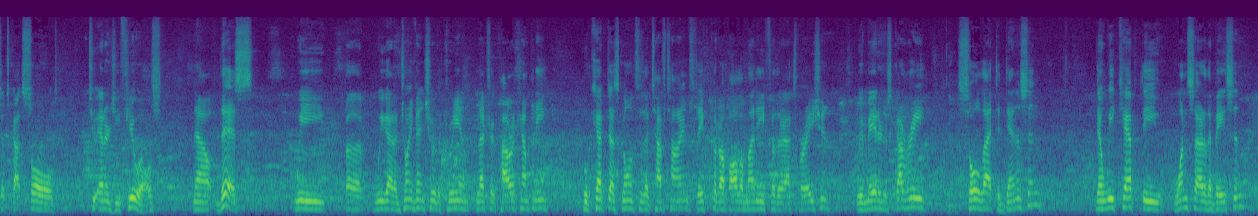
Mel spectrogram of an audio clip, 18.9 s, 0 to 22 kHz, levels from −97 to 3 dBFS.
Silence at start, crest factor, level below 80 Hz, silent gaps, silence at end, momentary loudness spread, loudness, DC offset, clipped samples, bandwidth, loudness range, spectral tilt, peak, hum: 0 s; 18 dB; -66 dBFS; none; 0 s; 15 LU; -25 LUFS; under 0.1%; under 0.1%; 15.5 kHz; 2 LU; -6 dB/octave; -6 dBFS; none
